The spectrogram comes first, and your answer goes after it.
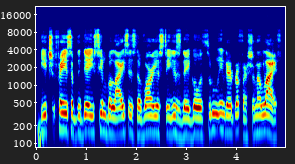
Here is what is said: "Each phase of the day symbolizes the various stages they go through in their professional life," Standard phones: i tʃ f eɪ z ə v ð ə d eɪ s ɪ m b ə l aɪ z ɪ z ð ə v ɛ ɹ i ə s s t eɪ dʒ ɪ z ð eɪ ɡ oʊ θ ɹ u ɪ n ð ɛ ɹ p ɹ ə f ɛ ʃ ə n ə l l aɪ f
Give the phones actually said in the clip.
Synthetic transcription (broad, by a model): i tʃ f eɪ z ə v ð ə d eɪ s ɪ m b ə l aɪ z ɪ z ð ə v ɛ ɹ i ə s s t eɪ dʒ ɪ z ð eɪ ɡ oʊ θ ɹ u ɪ n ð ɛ ɹ p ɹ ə f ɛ ʃ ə n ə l l aɪ f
